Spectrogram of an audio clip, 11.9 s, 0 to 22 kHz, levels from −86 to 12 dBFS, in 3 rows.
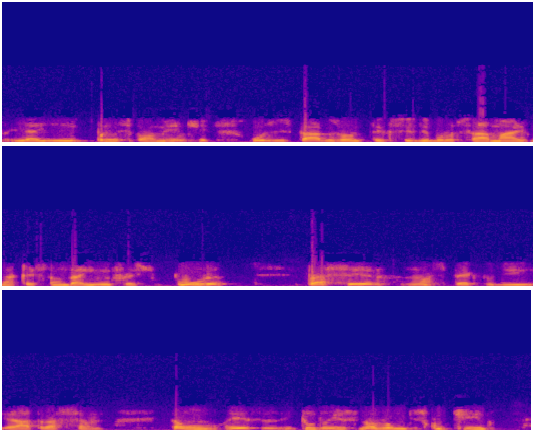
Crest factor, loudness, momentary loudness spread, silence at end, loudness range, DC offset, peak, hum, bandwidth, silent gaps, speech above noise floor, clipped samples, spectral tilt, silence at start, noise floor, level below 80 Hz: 16 dB; -16 LUFS; 9 LU; 0 s; 2 LU; under 0.1%; 0 dBFS; none; 6.4 kHz; none; 31 dB; under 0.1%; -7 dB/octave; 0 s; -47 dBFS; -52 dBFS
